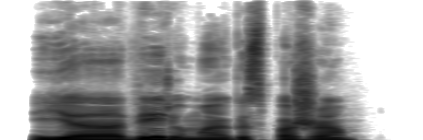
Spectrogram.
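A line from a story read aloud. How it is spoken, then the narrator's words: Through gritted teeth. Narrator (Russian): процедил Ярос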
